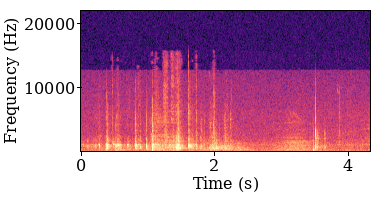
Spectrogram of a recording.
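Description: Faint clicks and scrapes of a screwdriver working screws out of a sheet-metal electronics control box. The clicks are mostly in the first two seconds, with one more near the end.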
